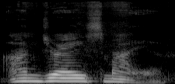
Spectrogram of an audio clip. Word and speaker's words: Andrey Smaev: Oh yeah, Andre Smay.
